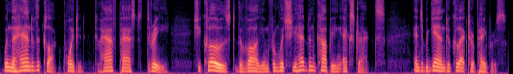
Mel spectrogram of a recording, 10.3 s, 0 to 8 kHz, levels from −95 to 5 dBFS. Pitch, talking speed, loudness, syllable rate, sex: 130 Hz, 165 wpm, -20 LUFS, 4.2 syllables/s, male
